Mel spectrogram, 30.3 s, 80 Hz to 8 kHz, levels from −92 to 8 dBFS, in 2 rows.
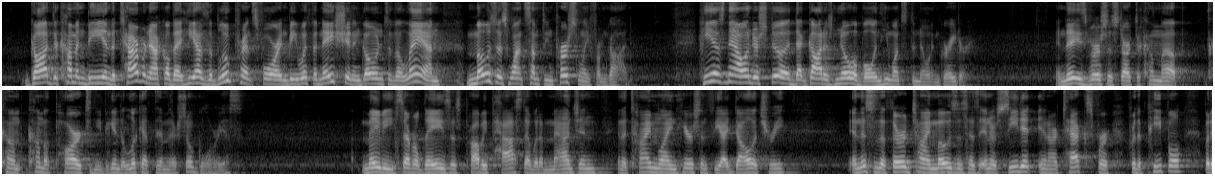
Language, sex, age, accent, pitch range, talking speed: English, male, 40-59, American, 135-170 Hz, 195 wpm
